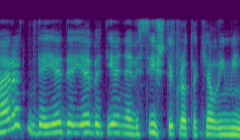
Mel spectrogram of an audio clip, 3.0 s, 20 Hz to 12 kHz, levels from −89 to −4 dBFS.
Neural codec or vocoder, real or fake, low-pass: none; real; 7.2 kHz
